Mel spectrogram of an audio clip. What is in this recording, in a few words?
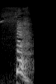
"feh", Yiddish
